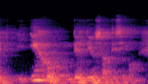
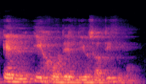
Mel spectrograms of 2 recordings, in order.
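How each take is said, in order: First: Said in the usual way. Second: "el" leaned on before Hijo del Dios Altísimo; stress on the article. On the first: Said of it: "sino que". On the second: Shown as a demonstration. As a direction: put weight on "el", the Son. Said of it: "No dice Jesús".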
